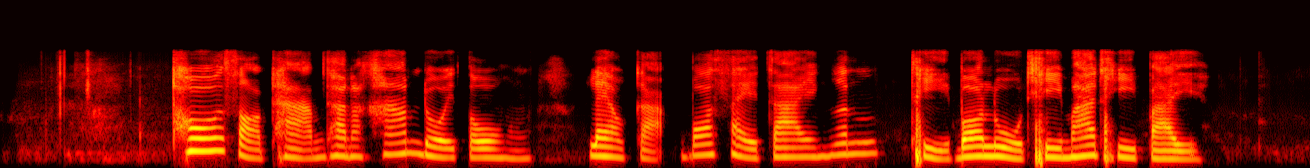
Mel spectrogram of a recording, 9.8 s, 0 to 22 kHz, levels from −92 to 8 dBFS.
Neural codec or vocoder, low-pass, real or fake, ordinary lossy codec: codec, 16 kHz, 4 kbps, X-Codec, HuBERT features, trained on LibriSpeech; 7.2 kHz; fake; none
